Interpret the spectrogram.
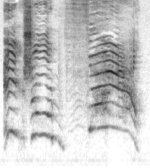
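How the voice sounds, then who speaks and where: A woman voicing a nasty old grandmother who shrieks and cackles in a shrill, screeching voice. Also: lively intonation, extremely slow, heavy background noise, exaggerated voice. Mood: cackling shrieking. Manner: gleeful, mocking.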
